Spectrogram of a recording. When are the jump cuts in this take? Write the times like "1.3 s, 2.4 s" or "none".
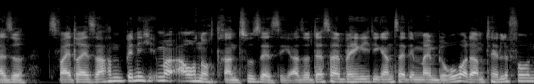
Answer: none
